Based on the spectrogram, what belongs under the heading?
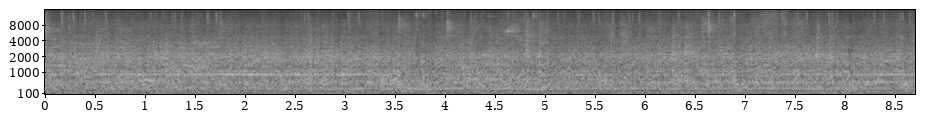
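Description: Ohmi Railway 800 series electric train running between stations at steady speed, heard from inside: wheel and track rumble with a steady hum.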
